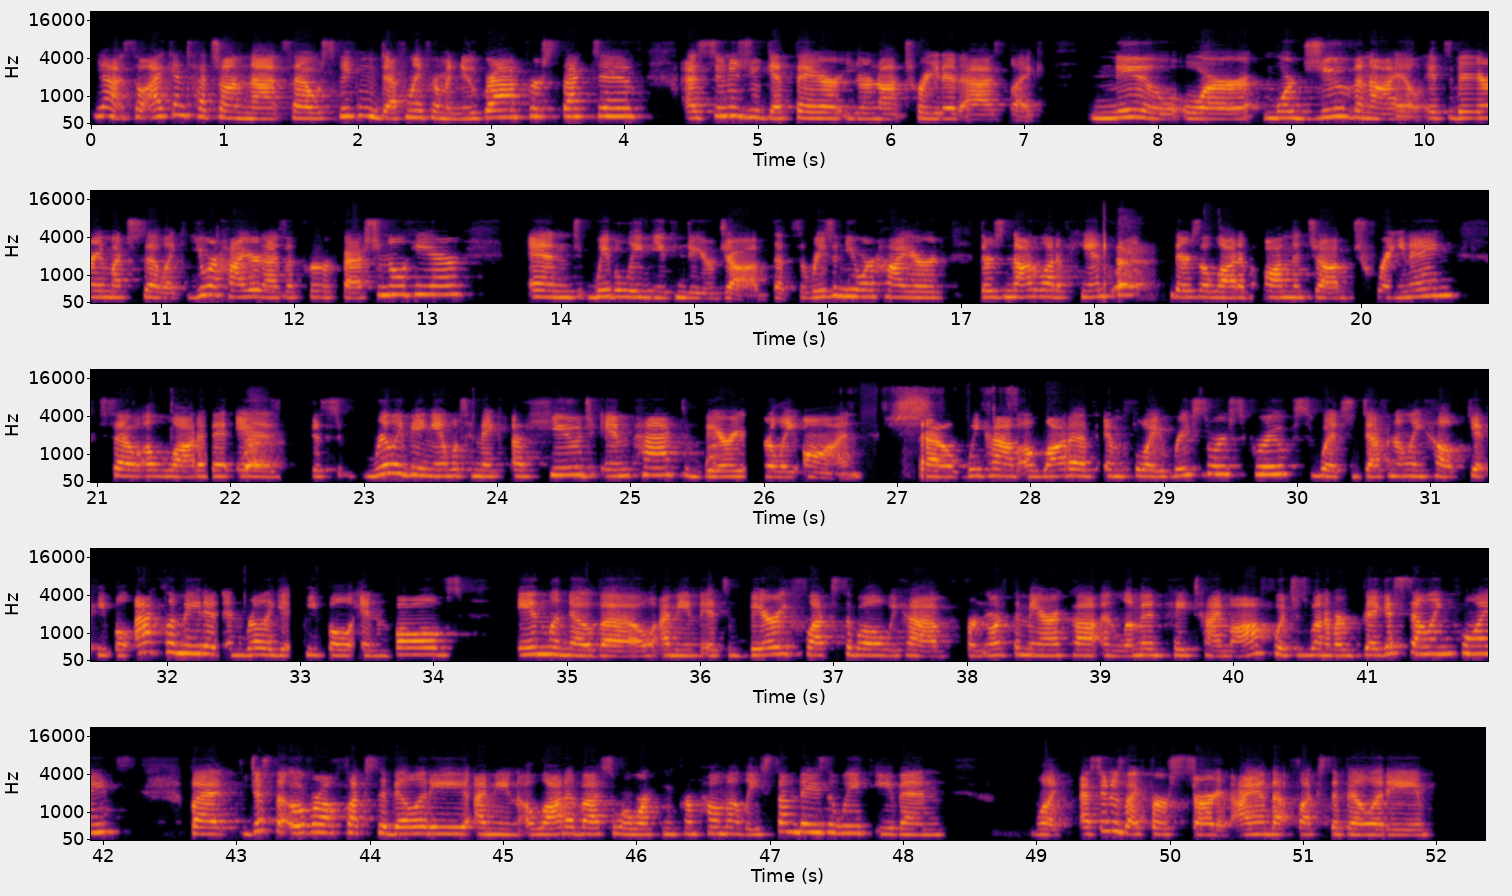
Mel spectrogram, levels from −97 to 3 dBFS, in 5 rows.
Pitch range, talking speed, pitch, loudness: 205-260 Hz, 190 wpm, 220 Hz, -23 LUFS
